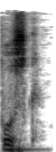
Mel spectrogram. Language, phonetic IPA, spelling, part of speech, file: Russian, [ˈpusk], пуск, noun, Ru-пуск.ogg
- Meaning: 1. startup (act) 2. launch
